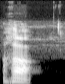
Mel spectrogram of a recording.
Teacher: एक चौथा व्यंजन होता है कांकल्य वर्ण ह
